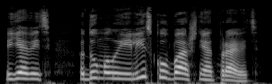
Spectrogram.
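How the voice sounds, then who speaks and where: A woman voicing a hearty, fussing middle-aged mother-in-law who talks loudly and exclaims a lot. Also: high voice, fairly quick, clean tone, no echo, studio quality, voice pushed up, lightly acted. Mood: boisterous.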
